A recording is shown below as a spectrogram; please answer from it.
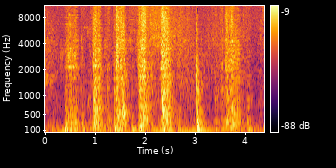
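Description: Hand twisting and working a stuck cork in the neck of a wine bottle: a run of short rubbing, scraping strokes, about two a second.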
